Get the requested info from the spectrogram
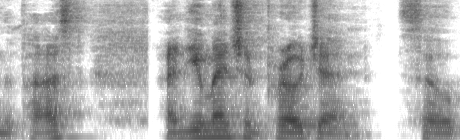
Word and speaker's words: Projen: By the way, it's spelled Progen as P-R-O-J-E-N. So it sounds like project, but it's Progen instead, which I always find it a little bit of a funny name.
